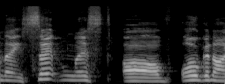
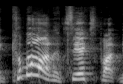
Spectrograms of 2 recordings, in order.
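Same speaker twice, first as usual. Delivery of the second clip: high, loud mock exasperation; "come on" pitched way up, exasperated; exasperated Stewie quote; 4 semitones higher, 7 dB louder than usual. Acting out Stewie's impatient game line.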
